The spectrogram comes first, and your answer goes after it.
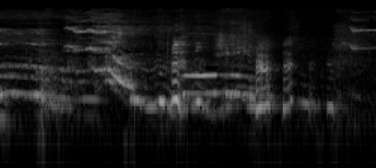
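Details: Dog howling indoors together with people, a wavering drawn-out howl sliding up and down, mixed with human voices howling along in a small room.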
